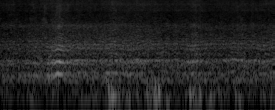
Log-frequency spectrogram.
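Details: Bees buzzing in a small wildlife garden at an end-terrace house in Crookes, one hum swelling briefly near the start over a constant soft drone, with a few low dull knocks later.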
